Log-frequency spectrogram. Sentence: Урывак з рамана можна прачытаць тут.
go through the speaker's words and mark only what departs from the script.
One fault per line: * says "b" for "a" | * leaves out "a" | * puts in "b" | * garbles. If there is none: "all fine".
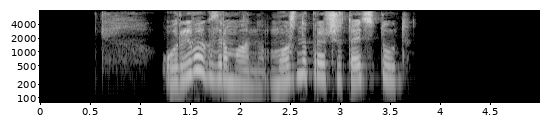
all fine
